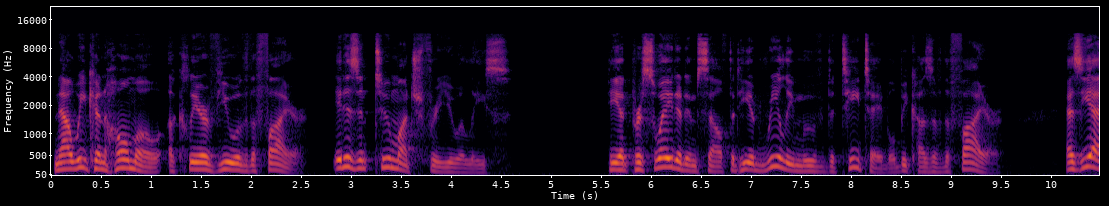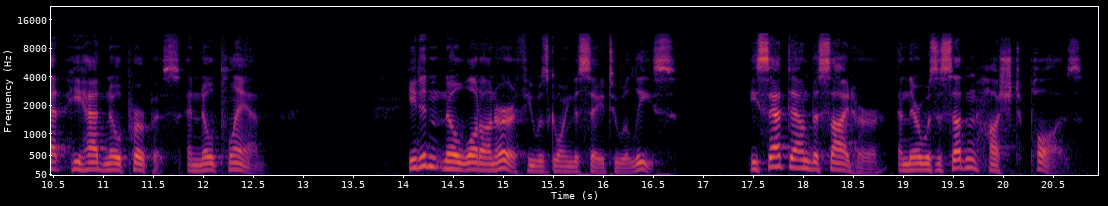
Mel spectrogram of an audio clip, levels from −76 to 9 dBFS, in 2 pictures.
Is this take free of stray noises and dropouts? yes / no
yes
